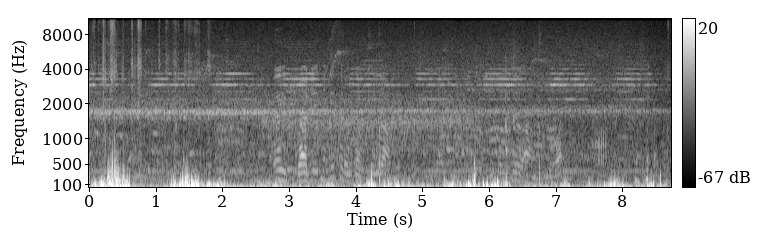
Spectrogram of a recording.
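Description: Low thumps and rumble from the camera being moved and set down, with faint distant voices and a steady high tone throughout.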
